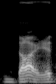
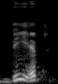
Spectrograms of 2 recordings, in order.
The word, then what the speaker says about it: Diet: diet of worms well not really it's not pronounced diet it's D it and D it is a meeting a parliament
